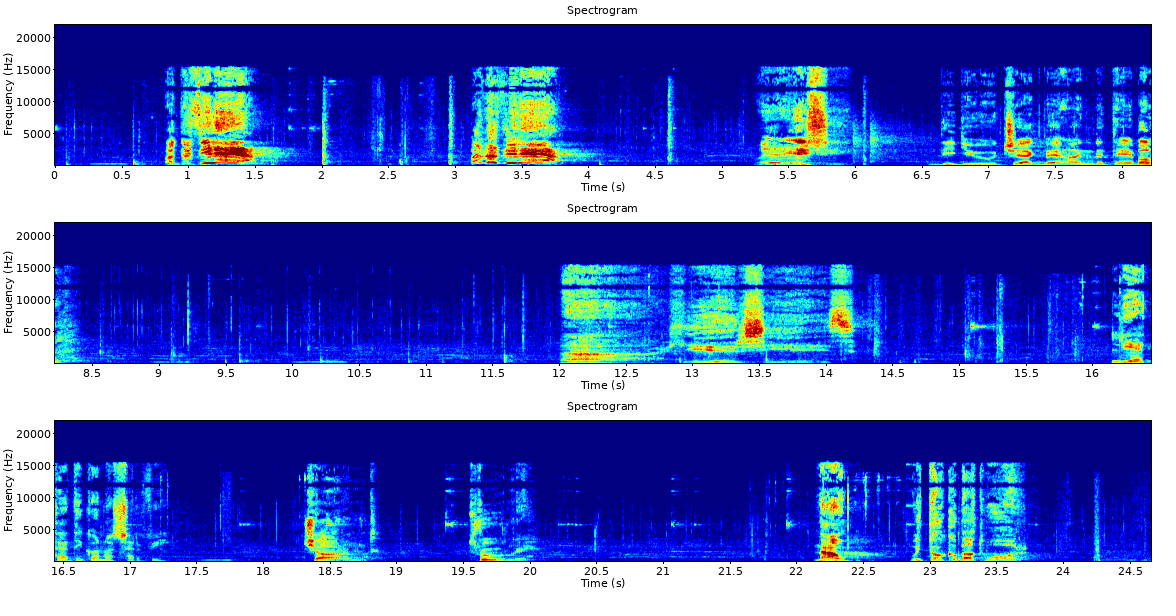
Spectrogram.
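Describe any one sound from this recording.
A man shouts loudly with excitement.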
